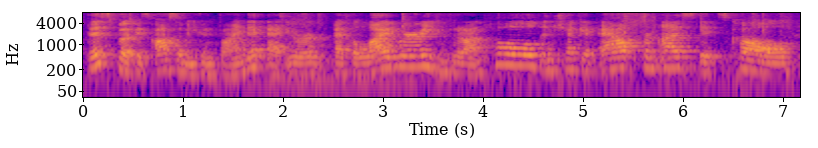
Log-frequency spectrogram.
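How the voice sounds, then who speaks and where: A woman's voice: on the low side, expressive, moderate pace, hardly any pauses, a bit bright. A woman hosting a children's story and cooking video, talking expressively to a small child in simple questions and casual storytelling. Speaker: library staff host of a children's story and recipe video. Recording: roomy echo, clear background noise.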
